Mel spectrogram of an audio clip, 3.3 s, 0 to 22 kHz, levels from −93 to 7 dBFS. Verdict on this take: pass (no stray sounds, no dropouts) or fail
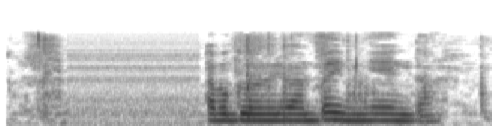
pass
